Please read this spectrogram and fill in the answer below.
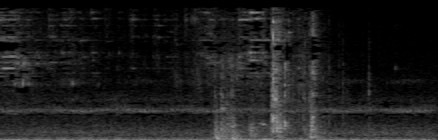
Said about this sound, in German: Warte, ich schließe die Tür zum Studio auf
